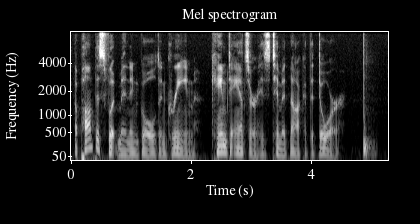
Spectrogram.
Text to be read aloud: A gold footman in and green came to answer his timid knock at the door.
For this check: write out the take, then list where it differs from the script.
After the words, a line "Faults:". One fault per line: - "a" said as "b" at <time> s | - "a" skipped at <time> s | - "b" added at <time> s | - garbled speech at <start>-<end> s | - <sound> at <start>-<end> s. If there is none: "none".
A pompous footman in gold and green came to answer his timid knock at the door.
Faults:
- "gold" said as "pompous" at 0.1 s
- "gold" added at 1.1 s
- tap at 4.9-5.1 s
